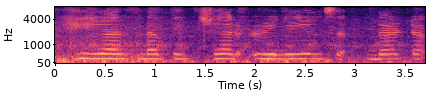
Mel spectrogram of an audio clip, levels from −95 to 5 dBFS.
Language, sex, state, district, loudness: English, female, Andhra Pradesh, Sri Satya Sai, -17 LUFS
